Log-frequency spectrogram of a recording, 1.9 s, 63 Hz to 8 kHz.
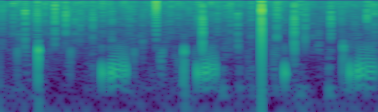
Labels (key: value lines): label: biophony, stridulation
recorder: SoundTrap 600 or HydroMoth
